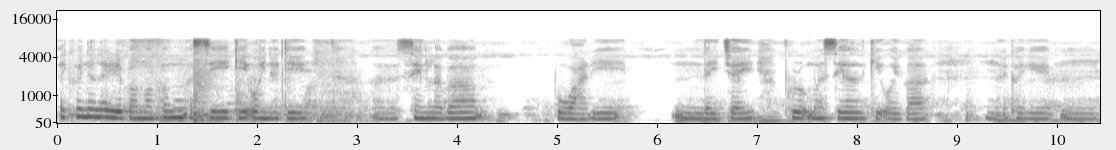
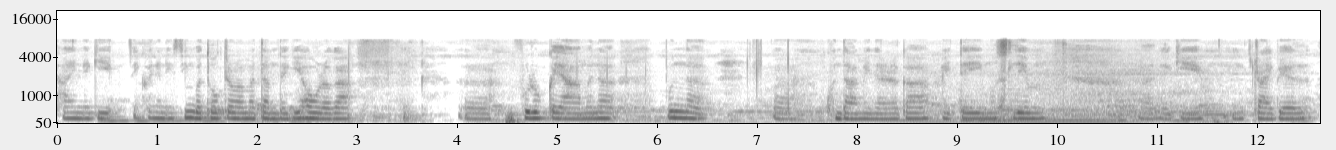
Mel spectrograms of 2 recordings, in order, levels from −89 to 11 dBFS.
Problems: background sounds at intervals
